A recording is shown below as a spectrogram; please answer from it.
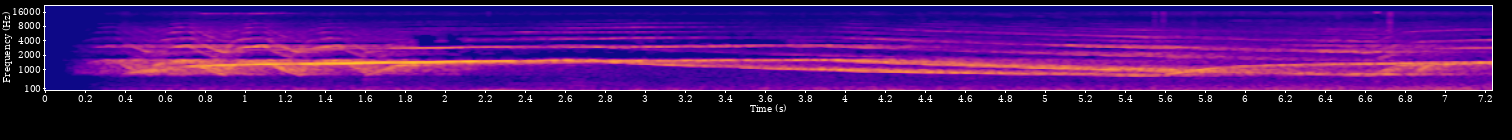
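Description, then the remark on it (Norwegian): Loud police car sirens wail and sweep up and down in pitch, several overlapping, as many police cars drive down a street toward the courthouse in Lower Manhattan, New York, over a steady rumble of traffic. “Nå er det tjukt av politibiler som kjører nedover gata mot rettsbygningen her i New York.”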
